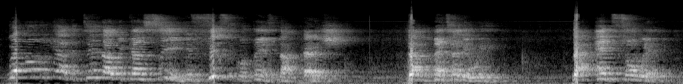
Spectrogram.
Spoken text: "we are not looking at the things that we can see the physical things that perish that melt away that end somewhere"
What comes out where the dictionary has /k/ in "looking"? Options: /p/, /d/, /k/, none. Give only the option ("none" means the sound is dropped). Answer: none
